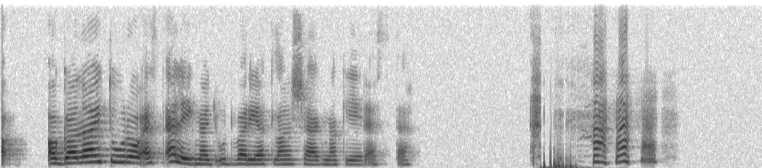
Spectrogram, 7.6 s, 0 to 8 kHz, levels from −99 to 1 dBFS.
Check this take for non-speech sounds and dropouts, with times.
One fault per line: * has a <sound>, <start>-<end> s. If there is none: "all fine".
* has a laugh, 5.3-6.8 s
